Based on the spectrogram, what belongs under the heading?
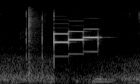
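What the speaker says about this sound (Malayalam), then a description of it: "ജസ്റ്റ് വൺസ് പ്രസ് ചെയ്ത് കഴിയുമ്പം ഇതുപോലെ നോട്ടിഫിക്കേഷൻ അലാം കേൾക്കാം." Hercules Topgear S29 R1 cycle anti-theft alarm sounding its lock notification after a remote button press, a short electronic chirp-beep sequence lasting about half a second, close and clear over quiet room tone.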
